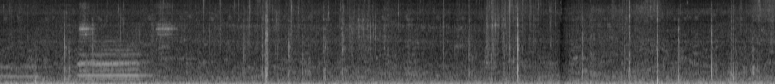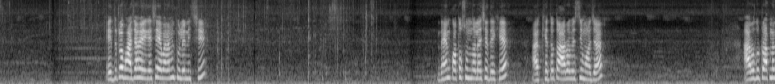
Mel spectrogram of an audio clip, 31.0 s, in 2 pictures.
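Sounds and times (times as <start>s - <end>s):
oil sizzling in a pan: 0.0s - 23.2s.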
